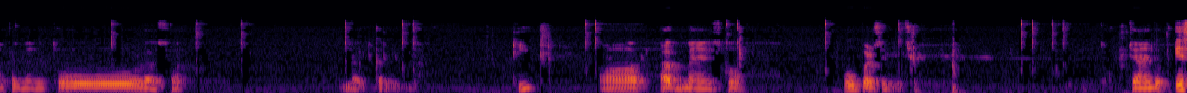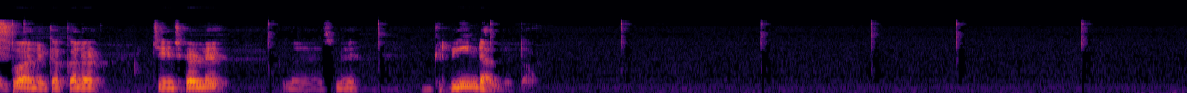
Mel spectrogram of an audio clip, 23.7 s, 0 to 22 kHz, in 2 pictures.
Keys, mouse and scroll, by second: 5.1 alt+scroll up 1, 5.9-10.2 drag, 11.5 a, 12.0 click, 14.5-23.7 drag.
